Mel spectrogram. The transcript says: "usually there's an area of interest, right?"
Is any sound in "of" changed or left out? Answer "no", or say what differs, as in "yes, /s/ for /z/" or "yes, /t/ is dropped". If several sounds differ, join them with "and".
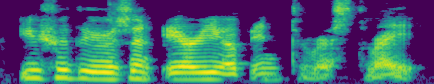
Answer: no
